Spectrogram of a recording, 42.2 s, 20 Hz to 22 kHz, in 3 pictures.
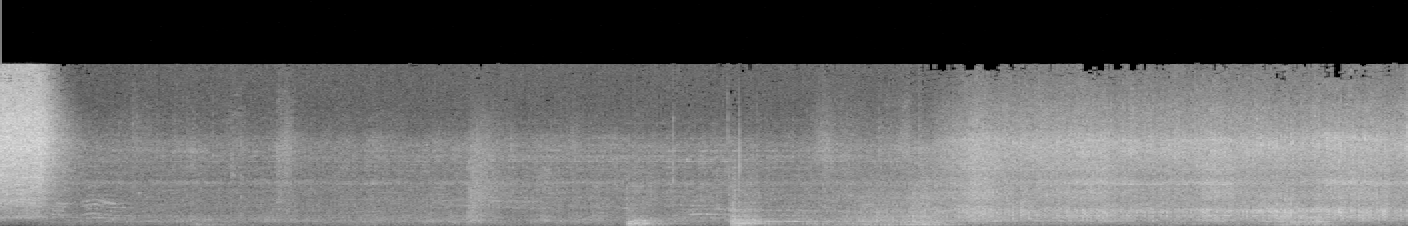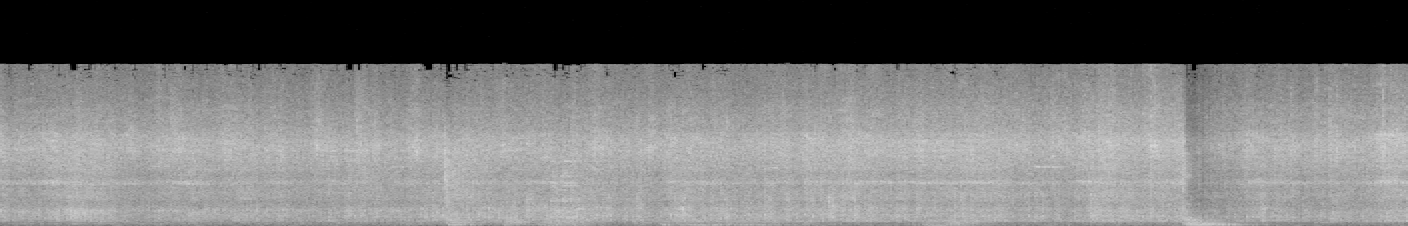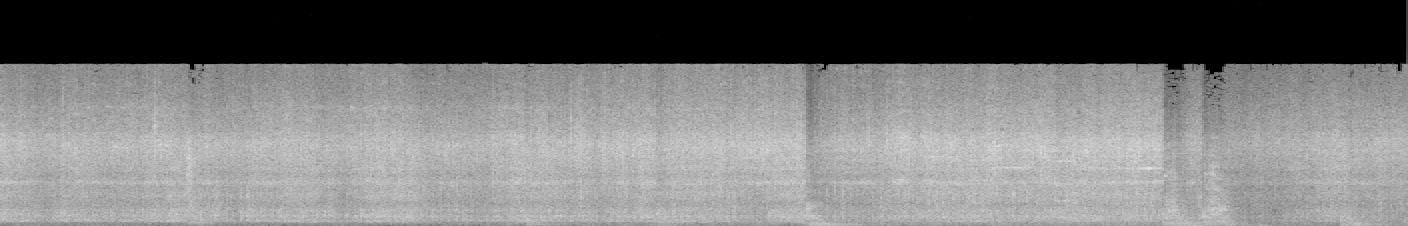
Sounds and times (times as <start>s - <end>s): Speech: 0.7s - 1.5s, 6.8s - 8.0s
Boat, Water vehicle: 6.2s - 42.2s.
